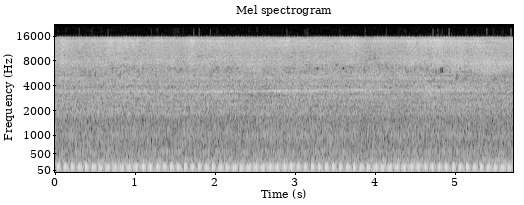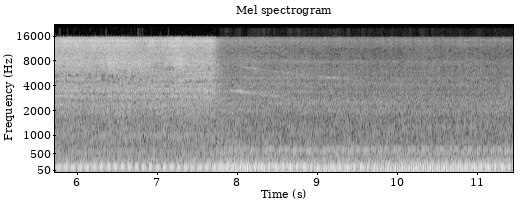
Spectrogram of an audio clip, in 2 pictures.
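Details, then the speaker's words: 2006 Chevy Silverado LBZ Duramax diesel, warm, idling on tune four (DSP5 switch) with new 5-inch straight pipe and flow-through muffler; deep, even rumble pulsing around three per second, no hiss; normal idle. "So, this is the one that rumbles at idle. Tunes two and four rumble at idle. The others hiss."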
